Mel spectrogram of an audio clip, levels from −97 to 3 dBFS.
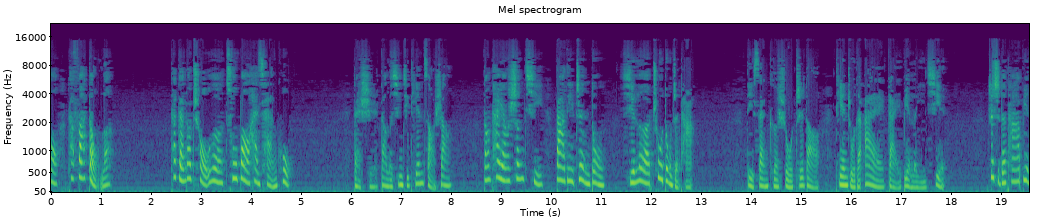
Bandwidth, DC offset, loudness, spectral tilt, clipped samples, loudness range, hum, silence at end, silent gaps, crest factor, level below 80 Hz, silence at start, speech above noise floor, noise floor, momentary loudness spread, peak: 15 kHz; 0.6%; -22 LUFS; -5.5 dB/octave; under 0.1%; 5 LU; none; 0 s; none; 20 dB; -48 dBFS; 0 s; 28 dB; -49 dBFS; 10 LU; -2 dBFS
